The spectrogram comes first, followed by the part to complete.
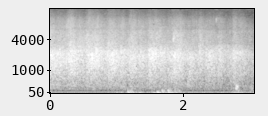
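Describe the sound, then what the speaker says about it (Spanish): Sustained applause from a church congregation, a steady dense patter of many hands clapping at moderate volume, with a few low thumps underneath. "Dale un aplauso fuerte al Señor"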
